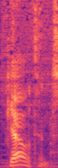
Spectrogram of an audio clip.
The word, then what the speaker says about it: Gallatin: It's gal and then Latin. – Yeah. But the L's are together. Is it like a Y like Spanish? Is it Gayton? – No, it's Gallatin. – Gallatin.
